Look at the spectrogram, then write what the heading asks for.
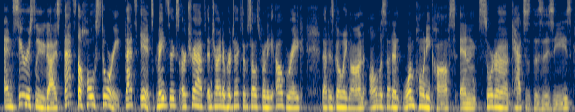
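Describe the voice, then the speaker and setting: A man's voice: on the high side, normal speed. A man hosting a review series, giving casual, opinionated commentary and emphatically repeating phrases for stress. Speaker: host of a fan fiction review series. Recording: clearly noisy amateur recording.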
